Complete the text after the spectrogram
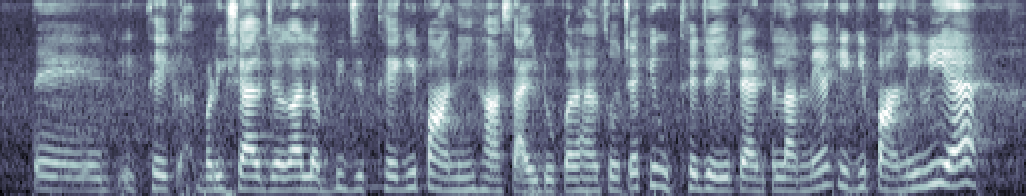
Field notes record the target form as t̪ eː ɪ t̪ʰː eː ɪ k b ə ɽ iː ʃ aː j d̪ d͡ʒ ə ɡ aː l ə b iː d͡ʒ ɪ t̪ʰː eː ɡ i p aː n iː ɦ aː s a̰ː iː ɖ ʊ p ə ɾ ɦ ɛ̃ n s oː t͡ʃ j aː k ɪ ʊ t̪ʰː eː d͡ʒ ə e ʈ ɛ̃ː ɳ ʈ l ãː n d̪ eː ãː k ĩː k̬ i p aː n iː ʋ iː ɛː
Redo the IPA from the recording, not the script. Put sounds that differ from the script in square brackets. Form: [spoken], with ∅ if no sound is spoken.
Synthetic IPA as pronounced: t̪ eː ɪ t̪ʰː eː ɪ k b ə ɽ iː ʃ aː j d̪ d͡ʒ ə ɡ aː l ə b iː d͡ʒ ɪ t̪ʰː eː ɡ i p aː n iː ɦ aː s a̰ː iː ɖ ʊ p ə ɾ ɦ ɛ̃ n s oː t͡ʃ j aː k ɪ ʊ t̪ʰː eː d͡ʒ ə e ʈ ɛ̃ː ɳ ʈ l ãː n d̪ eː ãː k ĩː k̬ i p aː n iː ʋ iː ɛː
